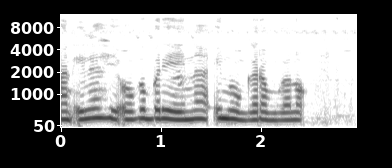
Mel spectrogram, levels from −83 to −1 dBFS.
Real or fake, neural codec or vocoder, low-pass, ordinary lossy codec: real; none; 10.8 kHz; none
